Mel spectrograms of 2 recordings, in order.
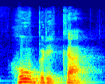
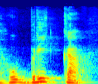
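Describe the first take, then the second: First: The stress is on the first syllable. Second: The stress is on the second syllable. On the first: The speaker calls it wrong. "nada de rúbrica" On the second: The speaker calls it right. "A sílaba tônica é ubrica, então é rubrica"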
